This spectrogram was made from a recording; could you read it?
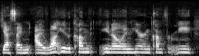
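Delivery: ordinary delivery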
